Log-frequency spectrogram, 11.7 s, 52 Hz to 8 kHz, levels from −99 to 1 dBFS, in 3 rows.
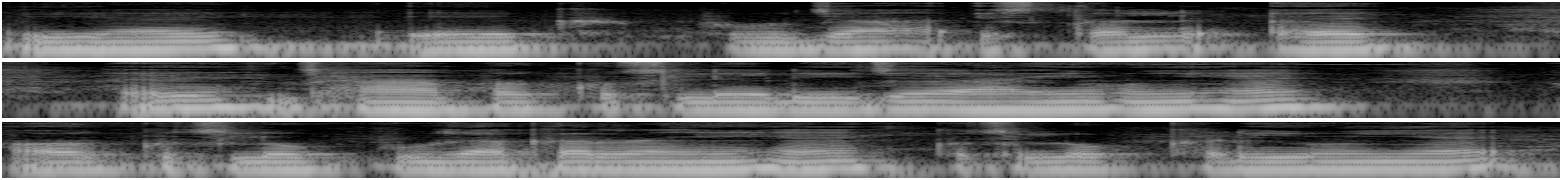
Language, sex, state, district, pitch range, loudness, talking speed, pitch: Hindi, male, Bihar, Gopalganj, 110-130 Hz, -34 LUFS, 130 wpm, 115 Hz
